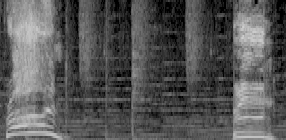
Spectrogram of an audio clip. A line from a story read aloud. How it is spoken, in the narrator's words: I'm just gonna yell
